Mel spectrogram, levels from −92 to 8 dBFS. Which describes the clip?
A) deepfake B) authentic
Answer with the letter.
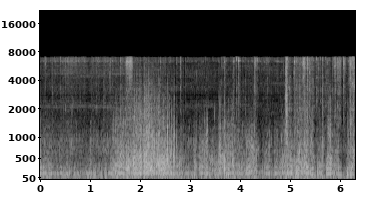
A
